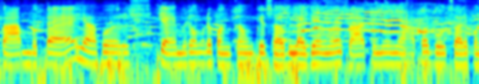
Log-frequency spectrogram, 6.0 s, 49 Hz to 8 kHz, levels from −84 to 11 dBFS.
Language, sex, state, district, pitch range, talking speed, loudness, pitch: Hindi, male, Chandigarh, Chandigarh, 155-165 Hz, 190 wpm, -16 LUFS, 160 Hz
